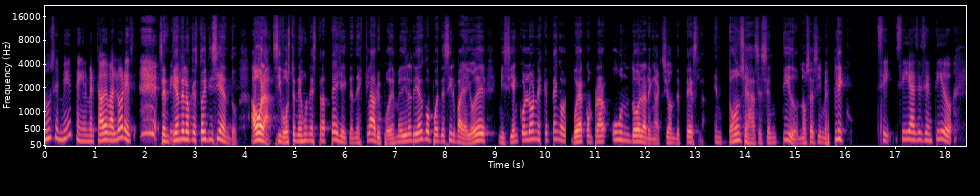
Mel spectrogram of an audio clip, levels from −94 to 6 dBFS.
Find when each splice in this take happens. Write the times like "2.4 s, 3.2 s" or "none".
1.8 s, 10.4 s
